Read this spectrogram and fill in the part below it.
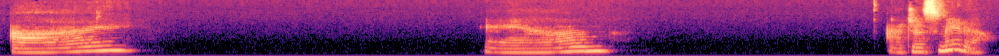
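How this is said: It is spaced out with pauses between words.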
